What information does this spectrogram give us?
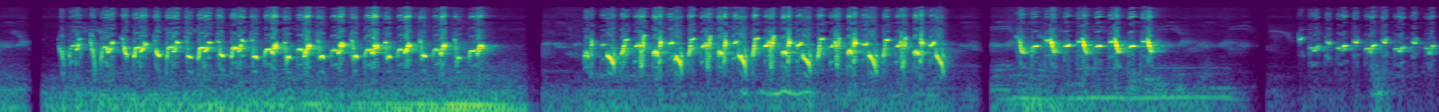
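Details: Yellow-vented bulbul singing long, dense rapid-fire 'ropel' song to get other bulbuls to answer: several sustained runs of fast chattering, bubbly notes of a few seconds each, broken by short silences.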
